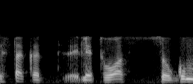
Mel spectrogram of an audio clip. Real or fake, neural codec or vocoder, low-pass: fake; vocoder, 44.1 kHz, 128 mel bands every 512 samples, BigVGAN v2; 3.6 kHz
